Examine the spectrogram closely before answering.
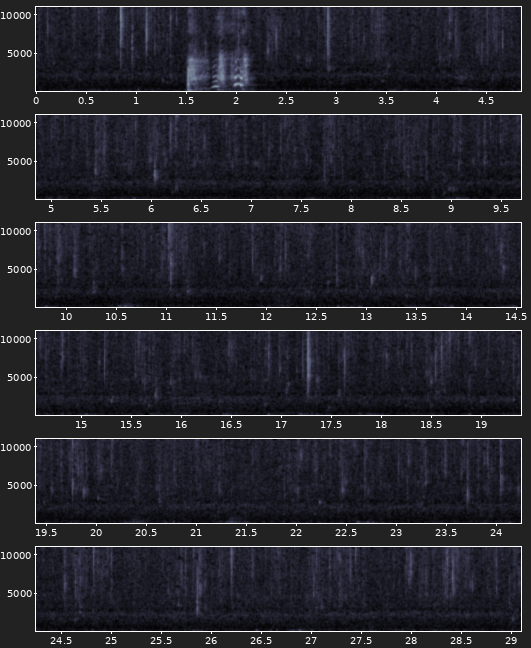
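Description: Light rain, with scattered raindrops ticking and dripping close by. About two seconds in, a brief, loud, wavering call.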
